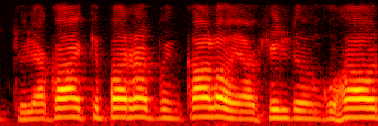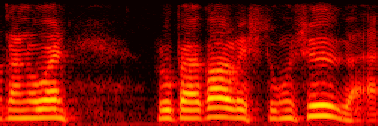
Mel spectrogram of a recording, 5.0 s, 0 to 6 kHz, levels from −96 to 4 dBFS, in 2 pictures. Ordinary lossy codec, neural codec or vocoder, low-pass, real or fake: Opus, 32 kbps; none; 5.4 kHz; real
